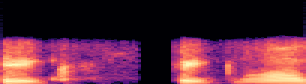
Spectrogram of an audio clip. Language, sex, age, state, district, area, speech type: Urdu, male, 60+, Uttar Pradesh, Lucknow, urban, conversation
